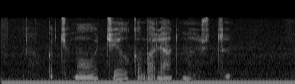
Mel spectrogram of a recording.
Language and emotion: Russian, sad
